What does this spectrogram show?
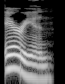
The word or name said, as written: arian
